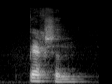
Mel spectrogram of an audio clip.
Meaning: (verb) 1. to press tight, to squeeze 2. to extort; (noun) plural of pers
- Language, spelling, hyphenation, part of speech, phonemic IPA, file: Dutch, persen, per‧sen, verb / noun, /ˈpɛrsə(n)/, Nl-persen.ogg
